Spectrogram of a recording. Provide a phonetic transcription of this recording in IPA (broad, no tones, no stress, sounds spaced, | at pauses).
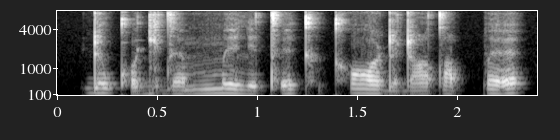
ɖ ə w kʼ ɔ ɡʲ e d ɛː mː e lʲ ɛ tʼ e kʰ ə kʰ ɔː ɖ a ɖ ɛː tˤ a pː ɛ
